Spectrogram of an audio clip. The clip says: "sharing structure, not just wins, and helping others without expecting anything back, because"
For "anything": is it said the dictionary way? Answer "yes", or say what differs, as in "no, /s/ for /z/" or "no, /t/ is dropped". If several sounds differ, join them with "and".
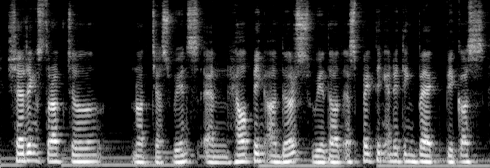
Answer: no, /t/ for /θ/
